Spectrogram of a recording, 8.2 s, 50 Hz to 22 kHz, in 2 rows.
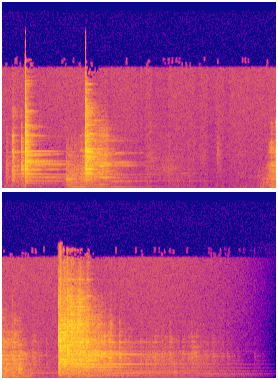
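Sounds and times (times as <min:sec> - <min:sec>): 
heavy metal gate: 0:00.0 - 0:03.0, 0:03.7 - 0:08.1.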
